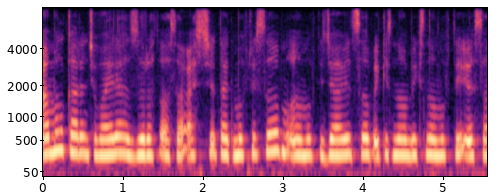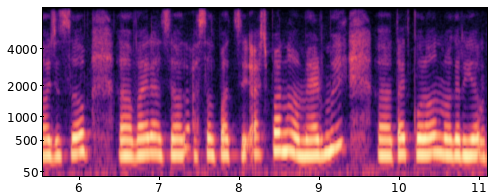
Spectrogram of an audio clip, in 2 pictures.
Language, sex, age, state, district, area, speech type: Kashmiri, female, 18-30, Jammu and Kashmir, Bandipora, rural, spontaneous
